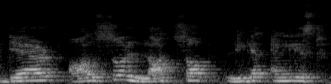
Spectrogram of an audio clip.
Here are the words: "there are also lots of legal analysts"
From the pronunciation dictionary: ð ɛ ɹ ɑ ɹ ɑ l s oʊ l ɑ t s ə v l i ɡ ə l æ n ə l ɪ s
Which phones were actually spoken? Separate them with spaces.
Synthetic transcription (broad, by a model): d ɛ ɑ ɹ ɑ l s oʊ l ɑ t s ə p l i ɡ ə l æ n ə l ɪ s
